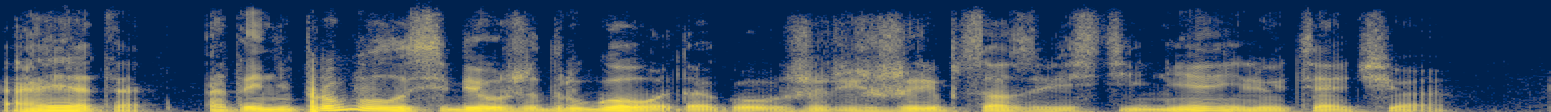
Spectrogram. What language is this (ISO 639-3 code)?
rus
